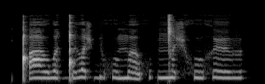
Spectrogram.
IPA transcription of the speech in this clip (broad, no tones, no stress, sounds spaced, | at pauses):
ǃʼ aː ʊ̯ w ə ɡ͡ǃ ʏ l ʌ ʃ bʲ u xʷ ə ʊ̯ m əː xʷ | ŋ͡ǀ ə ʃ x u x ʏː v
